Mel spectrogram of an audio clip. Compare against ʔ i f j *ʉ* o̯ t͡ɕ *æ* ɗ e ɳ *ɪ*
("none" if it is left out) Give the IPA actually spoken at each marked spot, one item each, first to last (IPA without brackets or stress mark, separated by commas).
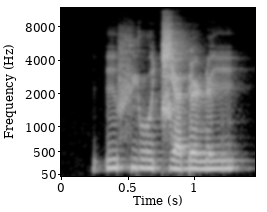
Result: u, æ, i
